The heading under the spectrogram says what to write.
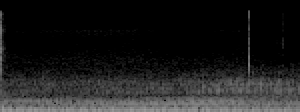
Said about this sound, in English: Well, let's wait for this freaking helicopter to fly by. No, but I'll wait. Wind. Helicopters. It's the wind. It's the helicopters.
